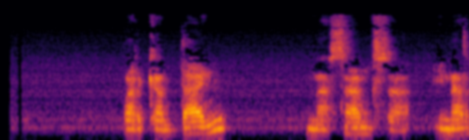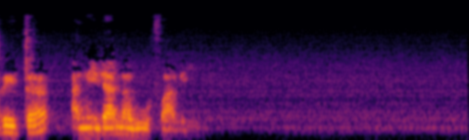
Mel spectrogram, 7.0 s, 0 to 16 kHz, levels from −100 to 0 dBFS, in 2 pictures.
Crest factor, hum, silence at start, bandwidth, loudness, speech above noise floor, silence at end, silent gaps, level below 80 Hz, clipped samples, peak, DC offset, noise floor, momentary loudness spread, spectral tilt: 20 dB; none; 0.95 s; 11.5 kHz; -26 LUFS; 35 dB; 2.1 s; none; -66 dBFS; under 0.1%; -8 dBFS; under 0.1%; -61 dBFS; 11 LU; -4.5 dB/octave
